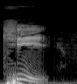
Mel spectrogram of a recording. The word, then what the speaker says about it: chi: We just finished the letter phi, and now we will move on to the letter chi, or sometimes pronounced ki.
